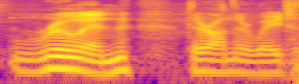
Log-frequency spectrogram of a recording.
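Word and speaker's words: Rouen: road to ruin which it's spelled r o uen but the way they say it is ruin they're on their way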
